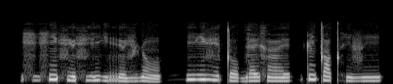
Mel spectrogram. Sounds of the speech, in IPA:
xi̤˧xĩ˦ fʲo˧fʲɛ̤˦ ji̤˧rʲo˨vʲo̤˧ɳõ˨ | ji˦vʲœ˧to˨ ɡɛ˧ɪ̯xœ̃˧ɪ̯ | ʈĩ˦tɒ˨˦t̪ʰi˨ vi˧

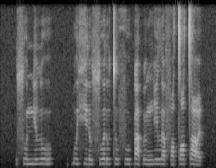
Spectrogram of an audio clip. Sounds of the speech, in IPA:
sʷamʲulu | ɓufʲɵɾɵsʷɐ ɾutufu ɠaɓɵŋi lɐfɐtˤɨ tˤi

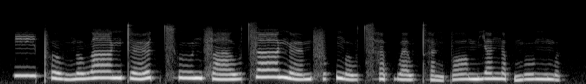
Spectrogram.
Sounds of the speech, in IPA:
iː˥pʰo˨˩wn̪o˨˧w aː˧ŋt̪œː˨˥t̚ t͡sʰuː˧nfaː˨˧w t͡saː˥ŋœː˨˧mfʊ˨˥k̚ ŋo˨˧wt͡sʰɐ˧p̚ wɐ˨˧wt̪ʰɐ˨˩ŋpɔː˧m jɐ˥ŋɐ˨p̚ muː˧ŋmʊ˨k̚

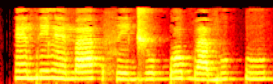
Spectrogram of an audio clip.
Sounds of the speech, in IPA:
ɛ̃˦be˦lɛ̃˧ma˦ | fe˧ d͡ʒo˧ɡ͡bɔ˦ ba˧bu˦k͡pu˦

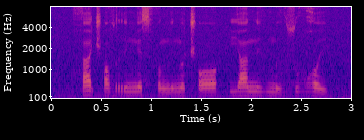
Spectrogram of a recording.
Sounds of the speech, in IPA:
hat͡ʃʼɒvri ŋesho ŋinot͡ʃʼɔ | janiv mɨv sʷivʁʷi

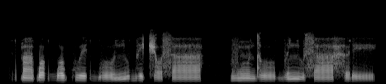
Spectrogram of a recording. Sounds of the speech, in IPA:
k͡pã˧ɓɔ˦˨ɡ͡bɔ˦kʷeː˧ ɡ͡boː˨ɲu˦ be˧t͡ʃɔ˨saː˧ | vũ˦ doː˨ bə˦ɲu˨saː˧hə˧ ɾeː˨

